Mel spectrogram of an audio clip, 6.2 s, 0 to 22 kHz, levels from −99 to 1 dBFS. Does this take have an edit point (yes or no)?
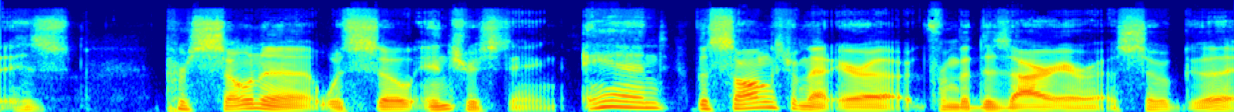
yes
